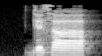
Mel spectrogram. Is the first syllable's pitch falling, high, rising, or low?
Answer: high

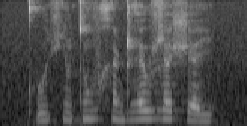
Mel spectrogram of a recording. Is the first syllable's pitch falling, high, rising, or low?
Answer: low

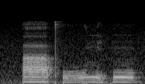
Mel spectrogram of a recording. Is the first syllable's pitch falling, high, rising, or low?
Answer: high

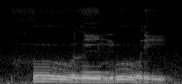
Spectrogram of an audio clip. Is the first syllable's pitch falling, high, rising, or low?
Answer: falling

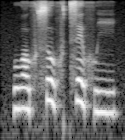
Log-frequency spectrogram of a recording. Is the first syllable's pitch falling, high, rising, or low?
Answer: low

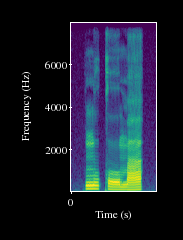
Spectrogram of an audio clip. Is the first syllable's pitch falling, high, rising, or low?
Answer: high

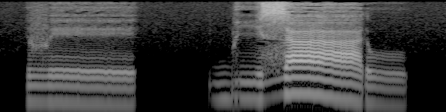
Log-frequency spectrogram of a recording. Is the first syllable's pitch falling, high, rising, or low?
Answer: low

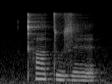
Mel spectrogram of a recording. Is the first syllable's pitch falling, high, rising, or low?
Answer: high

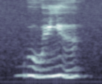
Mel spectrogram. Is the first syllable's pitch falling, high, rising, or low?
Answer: falling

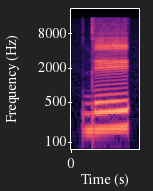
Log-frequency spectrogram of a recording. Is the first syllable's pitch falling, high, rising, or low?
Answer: high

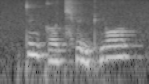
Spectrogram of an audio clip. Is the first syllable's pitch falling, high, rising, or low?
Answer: falling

